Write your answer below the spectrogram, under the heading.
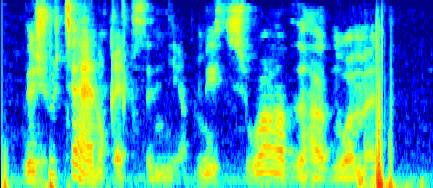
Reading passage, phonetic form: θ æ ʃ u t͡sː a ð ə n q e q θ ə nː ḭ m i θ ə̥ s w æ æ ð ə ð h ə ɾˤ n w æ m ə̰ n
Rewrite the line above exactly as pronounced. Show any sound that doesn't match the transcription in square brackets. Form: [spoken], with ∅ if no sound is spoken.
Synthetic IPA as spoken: [ð] æ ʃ u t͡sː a [ʕ] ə n q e q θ ə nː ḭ m i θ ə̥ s w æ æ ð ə ð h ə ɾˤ n w æ m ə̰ n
